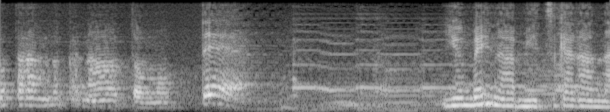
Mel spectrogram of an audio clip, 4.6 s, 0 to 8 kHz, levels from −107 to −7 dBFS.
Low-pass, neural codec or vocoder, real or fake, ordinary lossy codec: 7.2 kHz; codec, 16 kHz, 0.4 kbps, LongCat-Audio-Codec; fake; none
